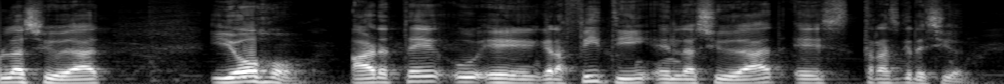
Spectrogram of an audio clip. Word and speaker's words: graffiti: En Colombia nosotros lo que hicimos fue reivindicar también la epistemología y decir no, porque de hecho la pronunciación no es graffiti, la pronunciación nuestra sería graffiti y sería con esa T que tiene fuerza.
